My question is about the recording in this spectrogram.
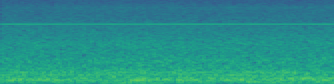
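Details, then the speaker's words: Signal processor (SLEP tech refresh) cabinet with one of two hot-swappable redundant power supplies disconnected, LED unlit: a thin, steady high-pitched squeal over a low hum is the alarm for a failed power supply, stopping once the supply is replaced. "you may be able to hear a high-pitched squealing. If not, you will hear it in the radar shelter, indicating that a power supply has failed."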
